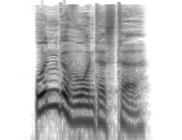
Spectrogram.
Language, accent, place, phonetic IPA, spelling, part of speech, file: German, Germany, Berlin, [ˈʊnɡəˌvoːntəstə], ungewohnteste, adjective, De-ungewohnteste.ogg
- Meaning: inflection of ungewohnt: 1. strong/mixed nominative/accusative feminine singular superlative degree 2. strong nominative/accusative plural superlative degree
